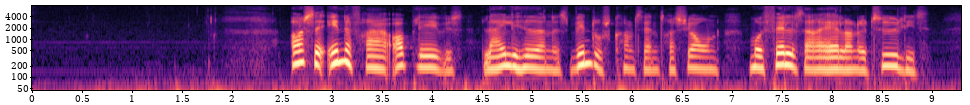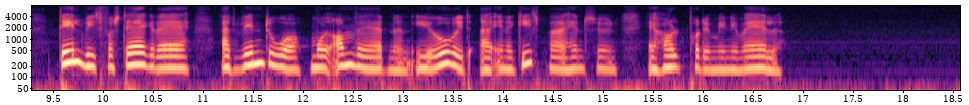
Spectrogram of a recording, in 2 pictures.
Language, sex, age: Danish, female, 61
